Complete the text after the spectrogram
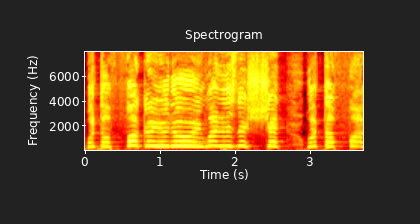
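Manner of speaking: put-on agitated outburst. Retelling a run-in with police, the speaker imitates his friend's angry yelling. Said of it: "calm down".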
